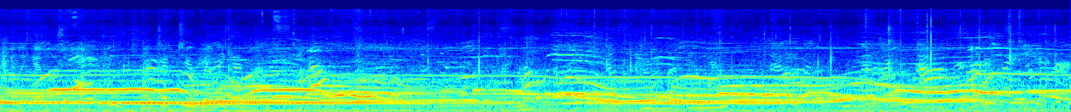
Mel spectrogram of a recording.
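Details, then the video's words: A zoo wolf pack at Woodland Park Zoo howls together in long, overlapping tones that slide up and down in pitch. "Wolf pack howling"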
